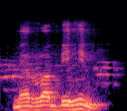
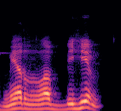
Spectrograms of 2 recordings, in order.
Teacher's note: itu idgham bila gunnah karena bertemu dengan huruf ro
